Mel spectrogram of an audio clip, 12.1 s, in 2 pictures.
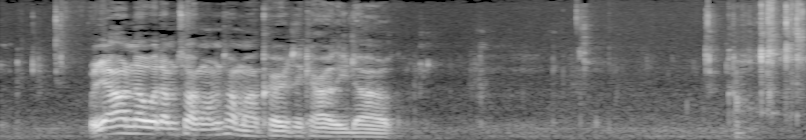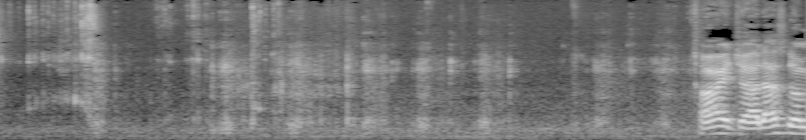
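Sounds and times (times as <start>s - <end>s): chewing crunchy chips: 5.2s - 11.4s.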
